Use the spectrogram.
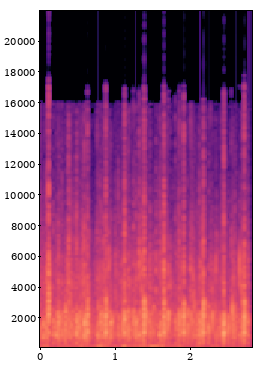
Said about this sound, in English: I think you can hold up on your applause until we say all the names.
